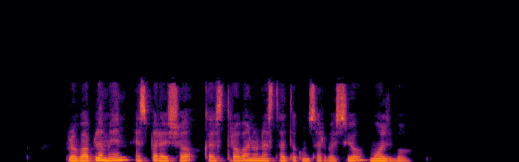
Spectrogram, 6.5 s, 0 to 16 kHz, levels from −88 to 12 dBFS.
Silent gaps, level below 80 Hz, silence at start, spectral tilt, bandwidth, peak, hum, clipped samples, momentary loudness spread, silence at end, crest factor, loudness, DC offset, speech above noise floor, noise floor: none; -60 dBFS; 0.85 s; -5.5 dB/octave; 8.2 kHz; -2 dBFS; none; under 0.1%; 10 LU; 1.4 s; 18 dB; -18 LUFS; under 0.1%; over 73 dB; under -90 dBFS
